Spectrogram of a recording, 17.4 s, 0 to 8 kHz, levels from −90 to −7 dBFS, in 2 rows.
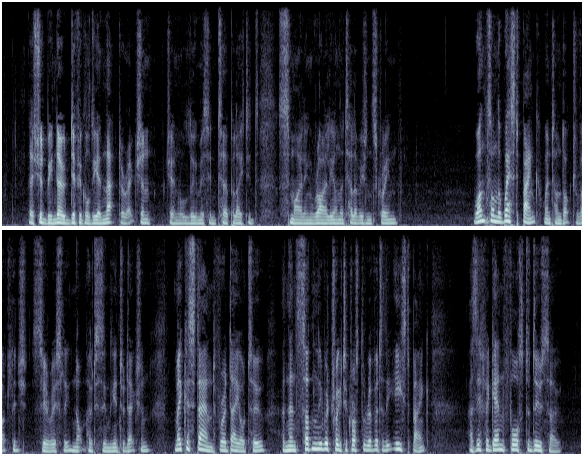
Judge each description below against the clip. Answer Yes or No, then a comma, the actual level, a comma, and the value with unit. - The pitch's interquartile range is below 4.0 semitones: No, average, 5.1 semitones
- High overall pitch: No, low, 135 Hz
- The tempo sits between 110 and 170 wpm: No, average, 195 wpm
